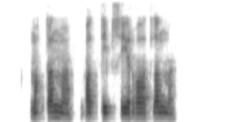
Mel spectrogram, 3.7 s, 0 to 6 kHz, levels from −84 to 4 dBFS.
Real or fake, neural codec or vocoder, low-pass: real; none; 5.4 kHz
